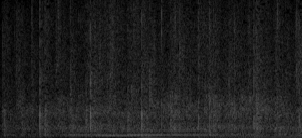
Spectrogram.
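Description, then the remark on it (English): A church audience applauds steadily to honor its church leaders, a dense wash of hand claps sustained throughout with a faint low hum of voices beneath. “Could you give them a hand clap?”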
